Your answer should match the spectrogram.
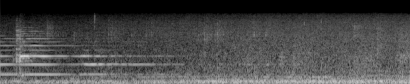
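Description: Kanun taksim pausing: one plucked note rings and fades over the first couple of seconds. A steady hiss and crackle of old record surface noise fills the silence that follows.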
